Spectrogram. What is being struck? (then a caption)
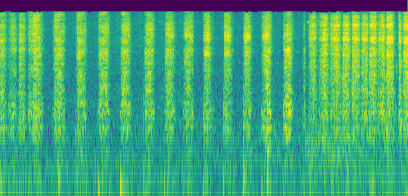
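Paper sketchbook sheet with graphite, rubbed by a paper blending stump. A paper blending stump is rubbed over the graphite shading on a penguin's head and chest on a paper sketchbook page. Quick, rhythmic back-and-forth strokes, about four per second, make a soft, bright, hissing scratch that runs together more densely toward the end.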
